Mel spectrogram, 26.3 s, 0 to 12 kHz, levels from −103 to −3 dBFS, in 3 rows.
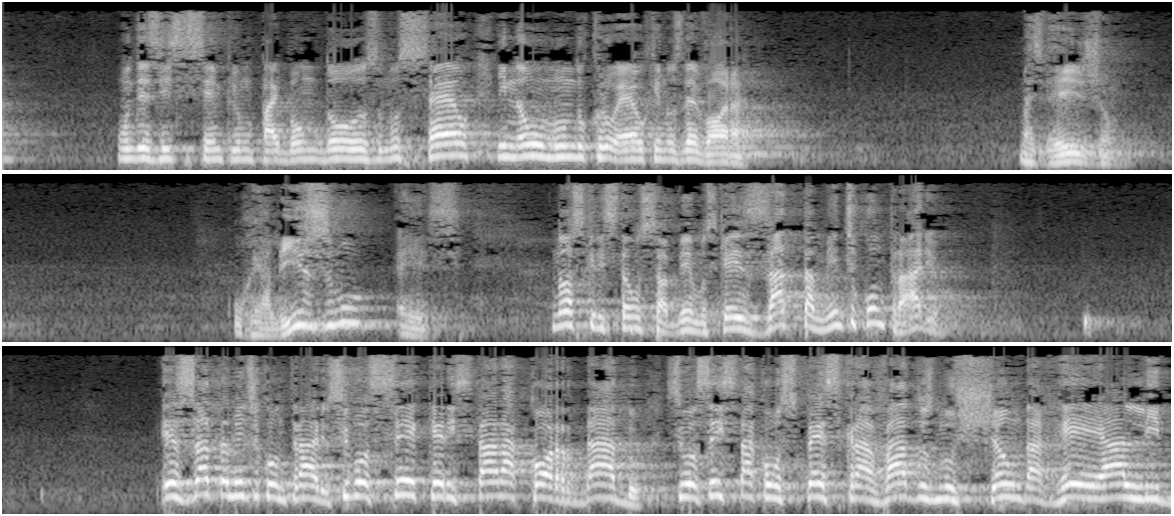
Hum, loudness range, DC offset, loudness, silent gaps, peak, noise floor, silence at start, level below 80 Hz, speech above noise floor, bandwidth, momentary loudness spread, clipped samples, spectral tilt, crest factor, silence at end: none; 11 LU; under 0.1%; -12 LUFS; none; 0 dBFS; -53 dBFS; 0 s; -52 dBFS; 41 dB; 10.5 kHz; 13 LU; 0.2%; -4.5 dB/octave; 14 dB; 0 s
